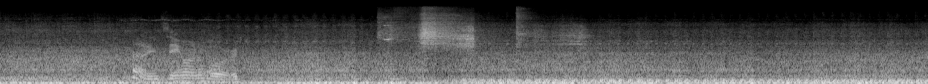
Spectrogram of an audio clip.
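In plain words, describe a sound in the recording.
Train wheels clatter over the rails.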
